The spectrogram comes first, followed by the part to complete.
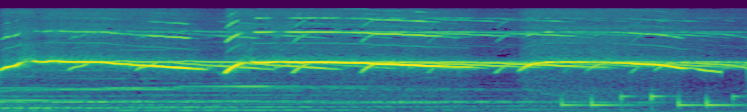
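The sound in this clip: A person whistles one long, clear, high whistle that glides gently up and down and holds for several seconds, with low steady tones sustained underneath.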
